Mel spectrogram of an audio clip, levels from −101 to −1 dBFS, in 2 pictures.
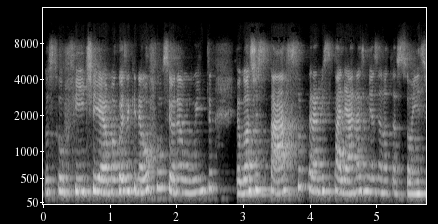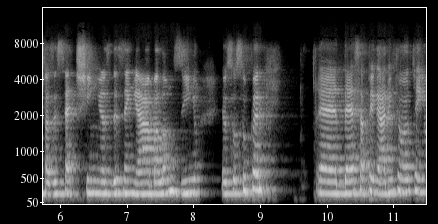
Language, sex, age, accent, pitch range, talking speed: Portuguese, female, 10-29, Brazilian, 220-265 Hz, 165 wpm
